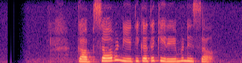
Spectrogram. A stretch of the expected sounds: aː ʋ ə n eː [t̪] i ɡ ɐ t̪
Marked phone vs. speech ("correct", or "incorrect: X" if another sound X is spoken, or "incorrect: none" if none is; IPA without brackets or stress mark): correct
